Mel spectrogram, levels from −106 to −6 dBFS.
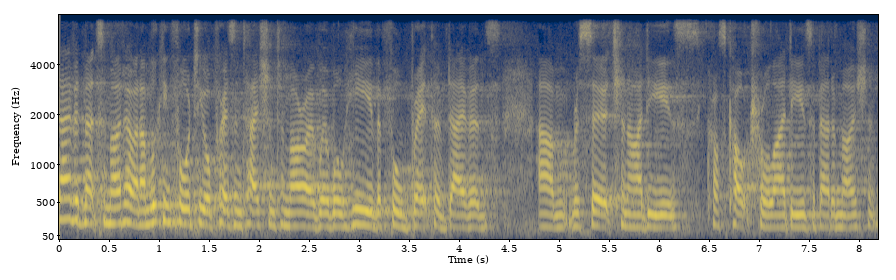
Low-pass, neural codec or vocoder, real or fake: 7.2 kHz; none; real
